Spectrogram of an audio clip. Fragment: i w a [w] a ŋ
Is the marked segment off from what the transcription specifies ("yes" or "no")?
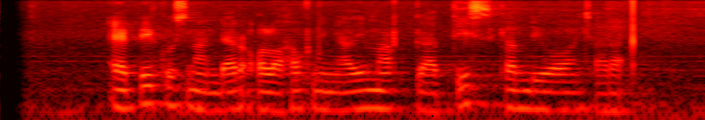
no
